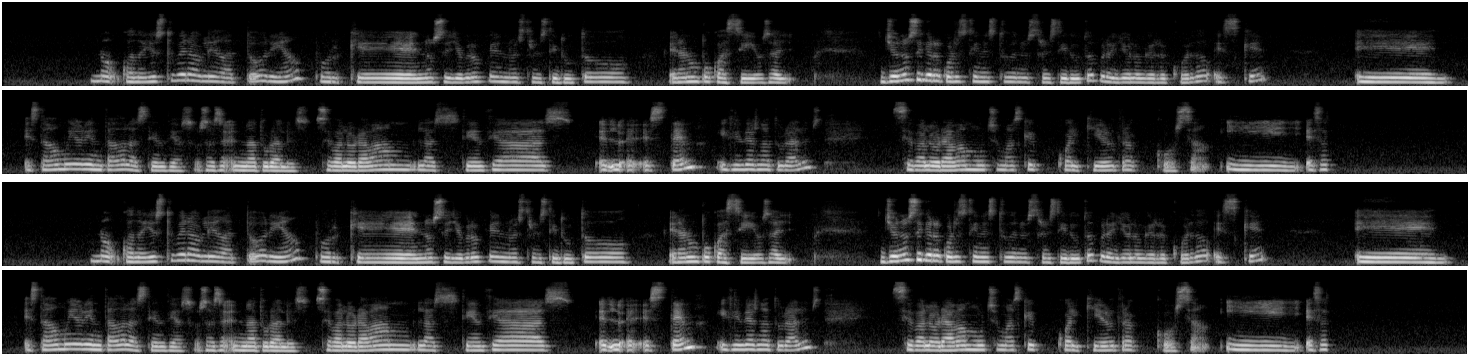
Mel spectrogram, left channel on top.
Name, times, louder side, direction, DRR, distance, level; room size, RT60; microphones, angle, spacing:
voice 1, 0.9-6.3 6.7-7.9 8.2-8.4 8.8-12.6 13.5-14.5 14.9-19.0 19.3-20.3 20.6-23.2 23.6-26.0 26.3-27.9, right 1 dB, 20° right, 0.4 m, -17 dB
4.1 x 3.9 x 2.4 m
head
